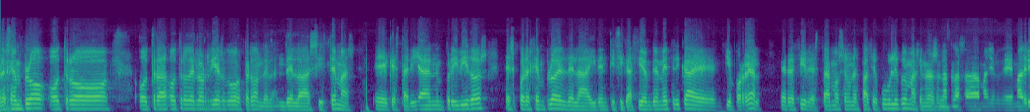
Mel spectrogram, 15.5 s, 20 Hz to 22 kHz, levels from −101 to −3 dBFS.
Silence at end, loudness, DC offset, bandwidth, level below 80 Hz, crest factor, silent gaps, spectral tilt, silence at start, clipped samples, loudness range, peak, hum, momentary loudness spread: 0 s; -31 LUFS; under 0.1%; 11.5 kHz; -70 dBFS; 16 dB; none; -5 dB/octave; 0 s; under 0.1%; 2 LU; -16 dBFS; none; 7 LU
